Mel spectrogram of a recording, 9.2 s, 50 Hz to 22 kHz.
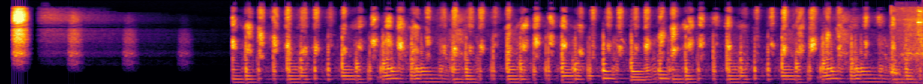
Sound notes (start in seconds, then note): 0.2 exhaling; 2.5 energetic music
